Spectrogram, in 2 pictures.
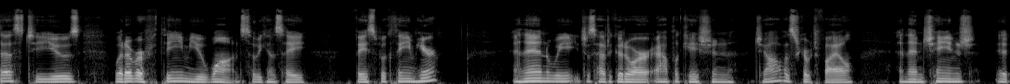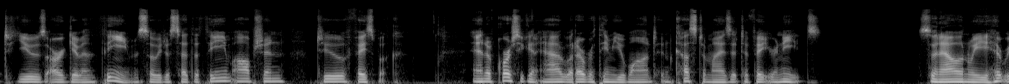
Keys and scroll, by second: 3.9 super+s, 10.5 super+Right, 15.4 super+s.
